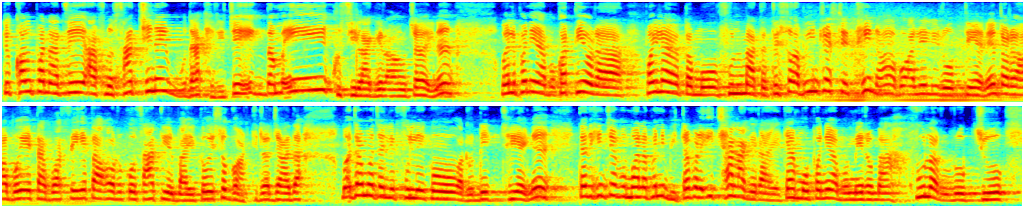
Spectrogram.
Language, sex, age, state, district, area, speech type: Nepali, female, 30-45, West Bengal, Kalimpong, rural, spontaneous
